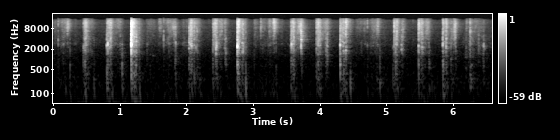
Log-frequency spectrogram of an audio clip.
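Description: A Romance Angels oracle card deck being shuffled by hand: a run of soft, quick card slaps, about two or three a second at an uneven pace.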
